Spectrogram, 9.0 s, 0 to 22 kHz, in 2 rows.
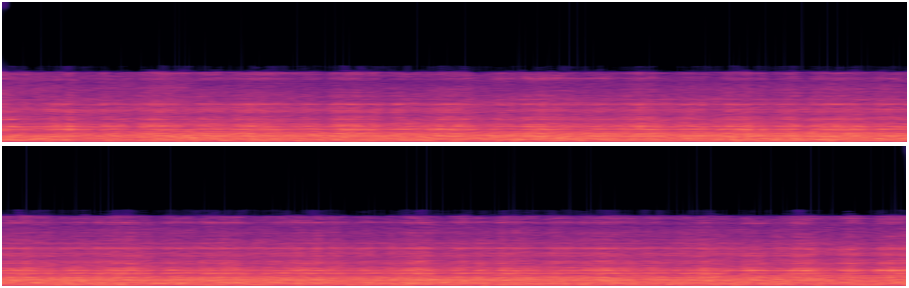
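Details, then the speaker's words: Old Rheem 3.5-ton AC condenser restarted after fixing contactor low-voltage short that blew transformer; suction pressure 50, low airflow, 15° superheat. Loud hiss and hum with uneven coarse edge; technician says it doesn't sound good. "not sound too good she's a r classic"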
